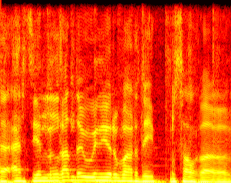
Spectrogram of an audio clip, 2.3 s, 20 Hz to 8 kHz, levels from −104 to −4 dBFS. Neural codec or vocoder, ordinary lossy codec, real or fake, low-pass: codec, 16 kHz, 4 kbps, X-Codec, HuBERT features, trained on balanced general audio; none; fake; none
